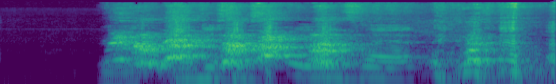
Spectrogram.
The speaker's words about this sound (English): Sorry, the dogs went crazy.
